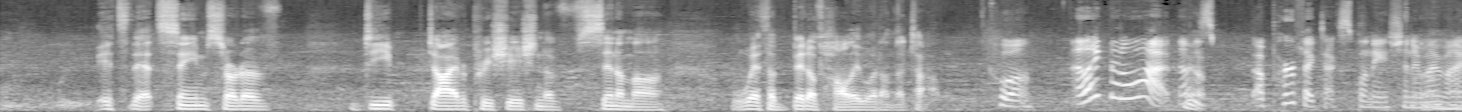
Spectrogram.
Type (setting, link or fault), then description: setting, busy venue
